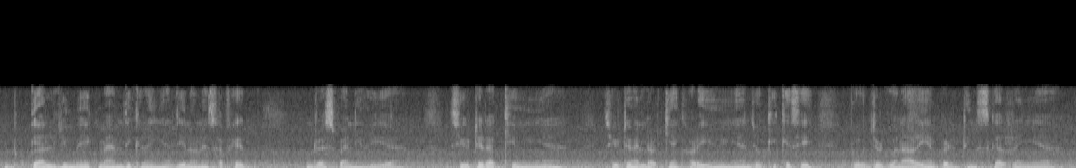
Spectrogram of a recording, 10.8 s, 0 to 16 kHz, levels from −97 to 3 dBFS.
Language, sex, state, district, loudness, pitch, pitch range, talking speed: Hindi, male, Uttar Pradesh, Varanasi, -25 LUFS, 130 Hz, 125-140 Hz, 190 wpm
